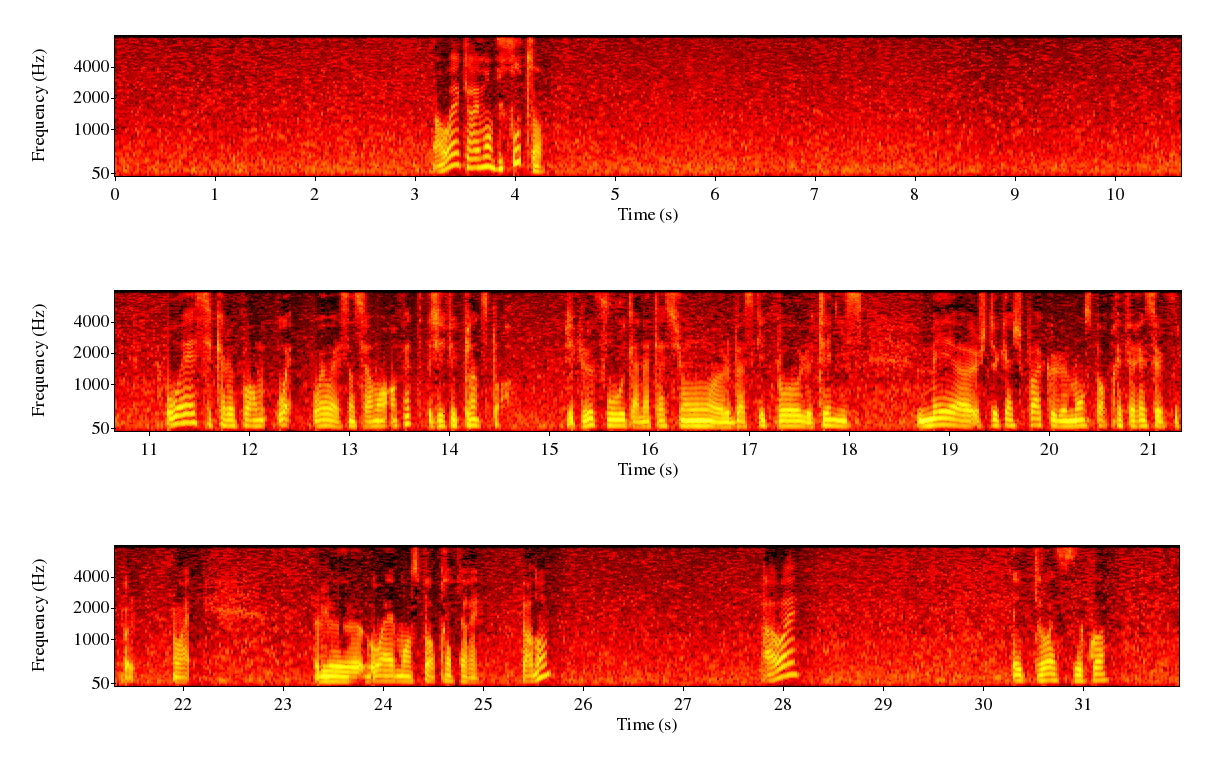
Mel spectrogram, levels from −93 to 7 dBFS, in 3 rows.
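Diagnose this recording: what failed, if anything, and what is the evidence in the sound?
Overdone noise removal at the call-processing stage runs throughout. Bands near the noise estimate get cut, so the background drops and breaks up into twinkling specks, and quiet parts of the voice are cut away with it.

Gain pumping also runs throughout, at the input gain stage. The gain is pulled down roughly 10 dB on loud sounds, squashing loud and soft parts closer together. The likely cause is excessive mic gain hitting a fast limiter.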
